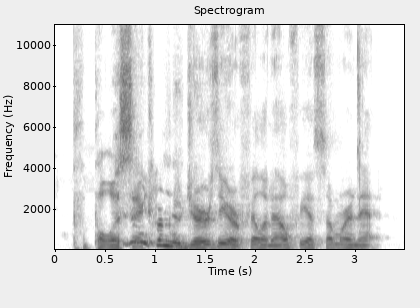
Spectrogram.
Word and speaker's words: Pulisic: much anyone from Europe, call him Christian Pulisic. They put a CH at the end, but here it's pronounced Pulisic.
